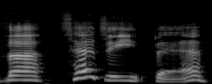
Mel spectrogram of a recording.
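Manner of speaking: high, very slow, stilted reading; mock clumsy storytime read; halting reading aloud. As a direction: read it like a child sounding out words. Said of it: "she was just like".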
